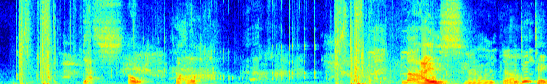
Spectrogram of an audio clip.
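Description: A young man and a young woman talk and exclaim with animation close to a microphone.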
